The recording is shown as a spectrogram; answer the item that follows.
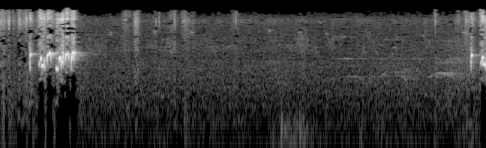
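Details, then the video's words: Bulbul mating song meant to get a female ready to breed: a single lively burst of fluty, tumbling notes in the first second, then near silence with faint ticks and a soft tone at the end. "تغريد بلبل للتزاوج وتحفيز الأنثى على الجهوزية."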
